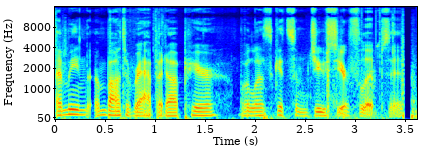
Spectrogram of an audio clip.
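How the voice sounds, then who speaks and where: There is noticeable background noise. A man with an American accent talks at a fairly quick pace. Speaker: video game streamer. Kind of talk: casual gaming stream with rant. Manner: halting, repetitive.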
